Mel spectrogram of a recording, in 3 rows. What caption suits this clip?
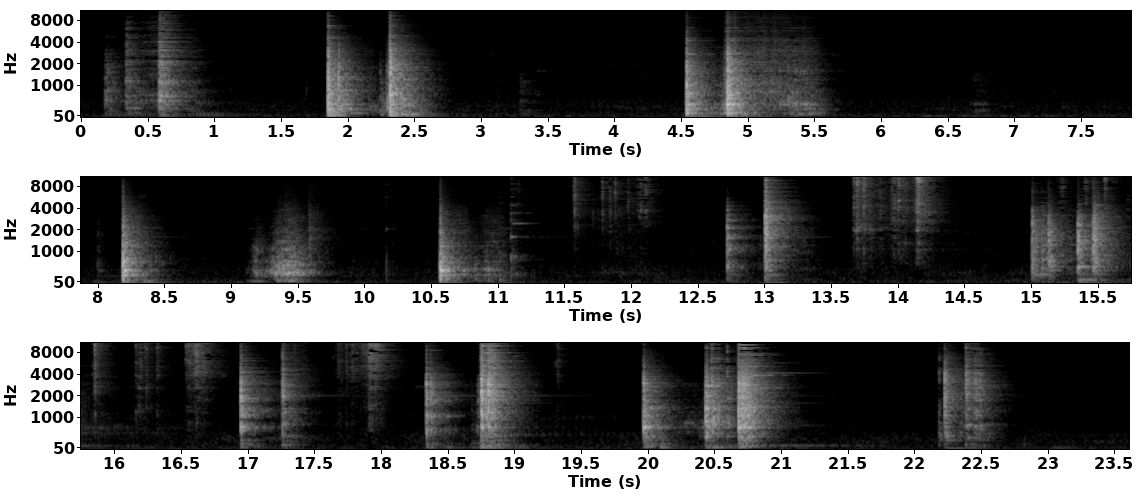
Setting Table
Places set for two.
Recorded with Zoom H4N pro internal stereo microphones.
table, dinner, setting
